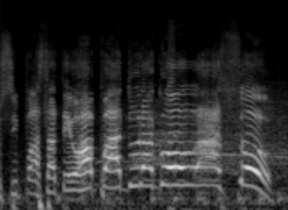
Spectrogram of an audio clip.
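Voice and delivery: screaming the goal call, high and loud; explosive goal commentary. Real, not acted. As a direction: erupt with joy, stretching the words. Goal scored, narrator erupts.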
